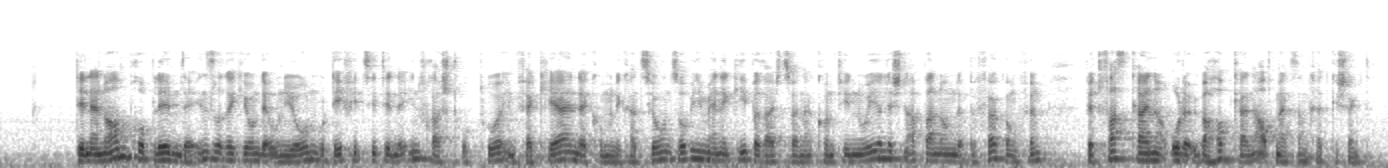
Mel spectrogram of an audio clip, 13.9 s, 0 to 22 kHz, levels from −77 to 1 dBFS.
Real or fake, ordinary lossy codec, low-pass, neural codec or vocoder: real; none; 7.2 kHz; none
